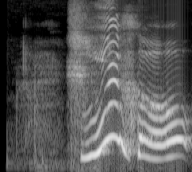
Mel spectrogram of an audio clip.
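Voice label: "raise hand", Mandarin; ju3shou3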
